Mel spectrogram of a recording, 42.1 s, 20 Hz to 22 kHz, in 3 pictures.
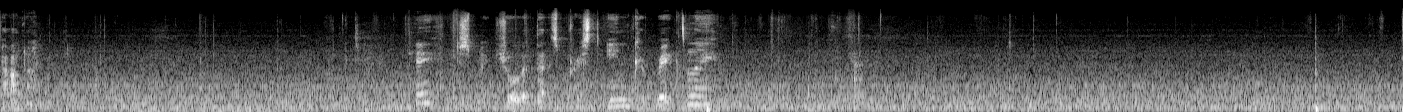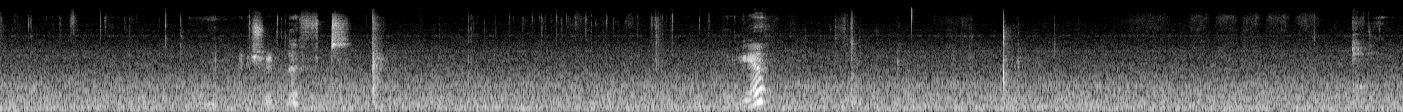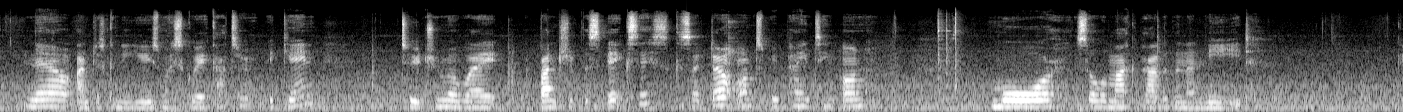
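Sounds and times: air conditioner whirring: 0.0s - 42.0s.

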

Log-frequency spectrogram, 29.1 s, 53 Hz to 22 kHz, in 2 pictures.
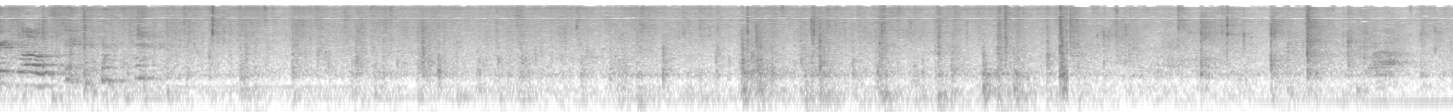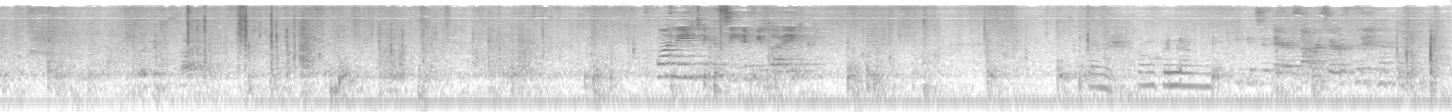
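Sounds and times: footsteps on carpeted stairs: 0.0s - 13.4s.

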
